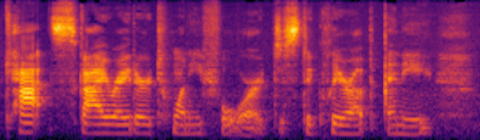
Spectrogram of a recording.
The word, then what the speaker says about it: katskywriter24: is my favorite number and it is actually pronounced cat skywriter 24 just to clear up any pronunciation issues Piper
